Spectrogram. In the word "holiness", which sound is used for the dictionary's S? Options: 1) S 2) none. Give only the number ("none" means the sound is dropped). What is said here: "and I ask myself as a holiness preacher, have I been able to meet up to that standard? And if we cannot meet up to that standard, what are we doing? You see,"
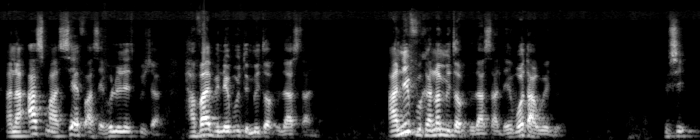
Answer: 1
